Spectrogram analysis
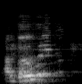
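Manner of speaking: high squeaky mispronounced name; high rising puzzled "boobity boo"; asking his strange name back in a high voice; puzzled high question. Retold or imitated. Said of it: "What was it?".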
